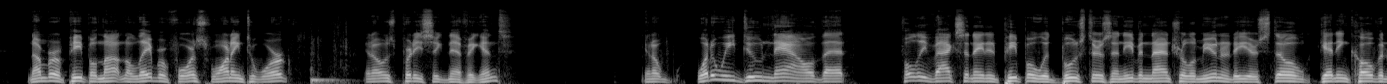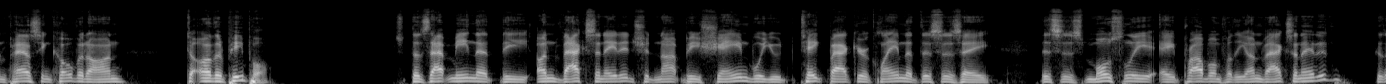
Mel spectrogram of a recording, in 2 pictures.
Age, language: 50-69, English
